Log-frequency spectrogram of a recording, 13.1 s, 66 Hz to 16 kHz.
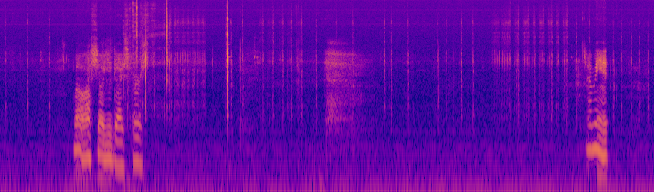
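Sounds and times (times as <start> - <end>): clicks of watch parts handled: 2.6 - 6.4.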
